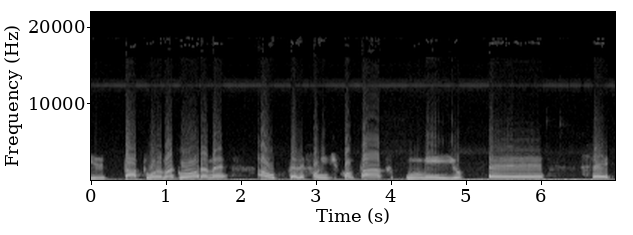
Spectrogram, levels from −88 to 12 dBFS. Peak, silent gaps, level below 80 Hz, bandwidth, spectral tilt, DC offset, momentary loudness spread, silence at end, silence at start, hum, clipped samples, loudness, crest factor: -16 dBFS; none; -38 dBFS; 19 kHz; -6.5 dB/octave; under 0.1%; 10 LU; 0 s; 0 s; none; under 0.1%; -28 LUFS; 12 dB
